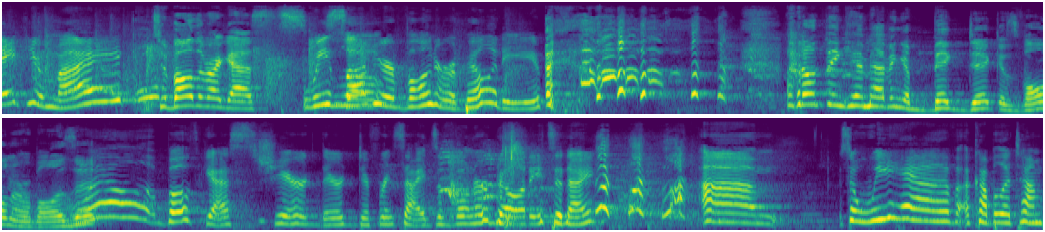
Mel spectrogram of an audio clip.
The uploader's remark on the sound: Live at the Maumee, Mary & Joseph Comedy Festival. The Homance goes on the road to Fort Wayne, Indiana. This is the live show recording from 816 Pint & Slice.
